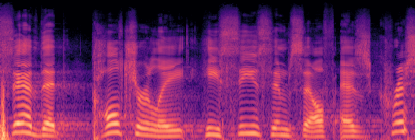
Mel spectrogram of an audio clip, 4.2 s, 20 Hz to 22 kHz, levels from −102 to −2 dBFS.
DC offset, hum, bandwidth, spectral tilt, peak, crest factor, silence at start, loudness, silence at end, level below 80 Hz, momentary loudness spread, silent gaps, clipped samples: under 0.1%; none; 14.5 kHz; -5.5 dB/octave; -4 dBFS; 20 dB; 0 s; -24 LUFS; 0 s; -44 dBFS; 9 LU; none; under 0.1%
